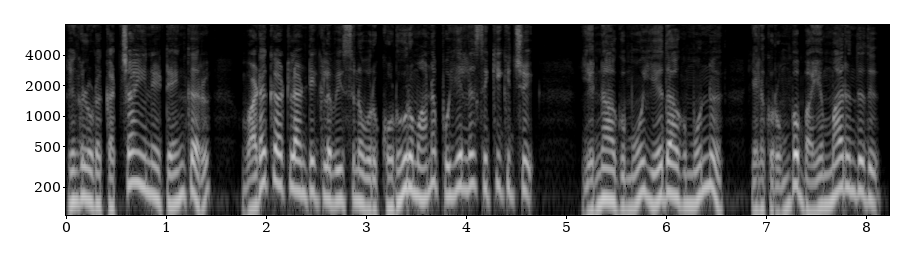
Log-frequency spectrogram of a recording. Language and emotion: Tamil, fearful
